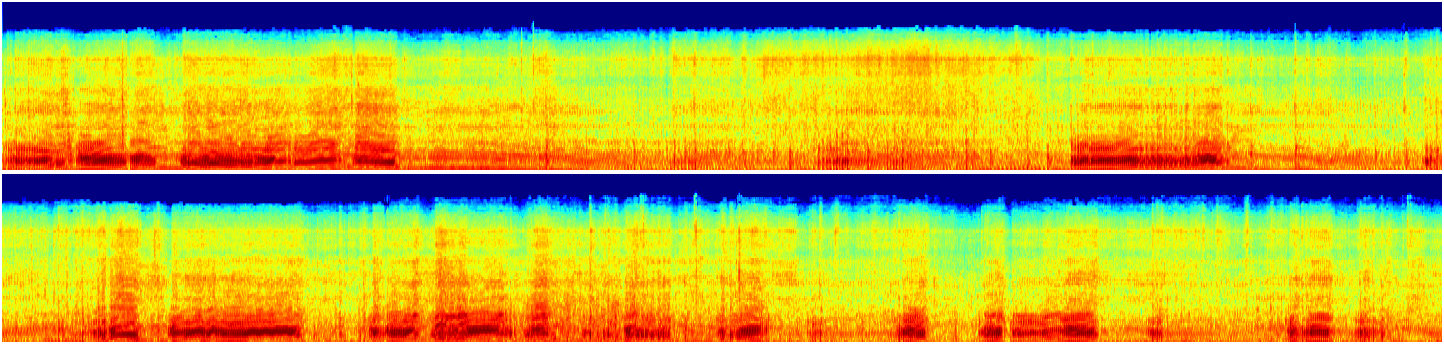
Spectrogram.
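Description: Dirt bike engine revving in repeated bursts of throttle, rising in pitch and dropping back between them, as the bike is ridden off-road.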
